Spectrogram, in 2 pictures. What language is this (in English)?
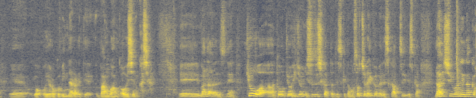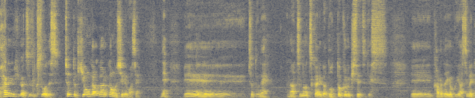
Japanese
